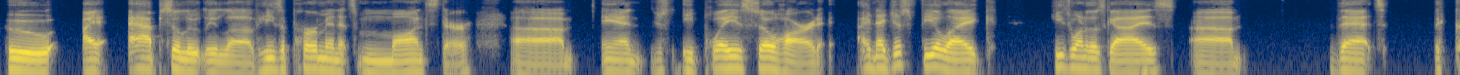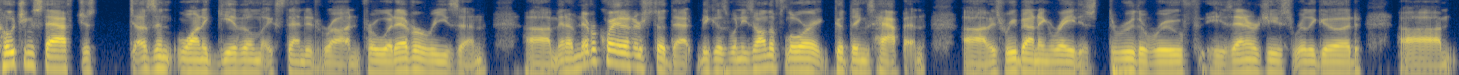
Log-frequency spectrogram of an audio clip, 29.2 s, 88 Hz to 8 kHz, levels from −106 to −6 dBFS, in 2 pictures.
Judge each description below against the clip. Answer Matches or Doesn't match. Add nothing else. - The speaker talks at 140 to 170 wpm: Matches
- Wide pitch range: Doesn't match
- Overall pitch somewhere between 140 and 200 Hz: Doesn't match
